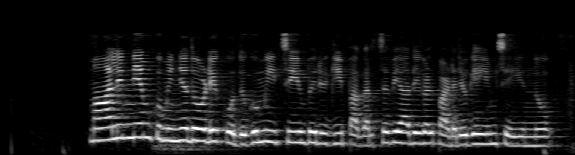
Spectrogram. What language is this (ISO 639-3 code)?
mal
